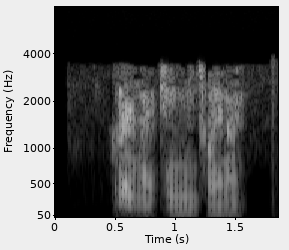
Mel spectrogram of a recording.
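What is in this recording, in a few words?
Police Patrol (Dispatch)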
